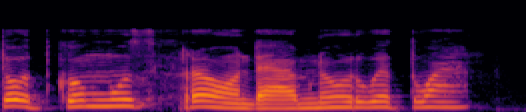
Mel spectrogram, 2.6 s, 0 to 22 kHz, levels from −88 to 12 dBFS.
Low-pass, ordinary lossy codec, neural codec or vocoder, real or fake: 7.2 kHz; none; codec, 16 kHz, 8 kbps, FreqCodec, larger model; fake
